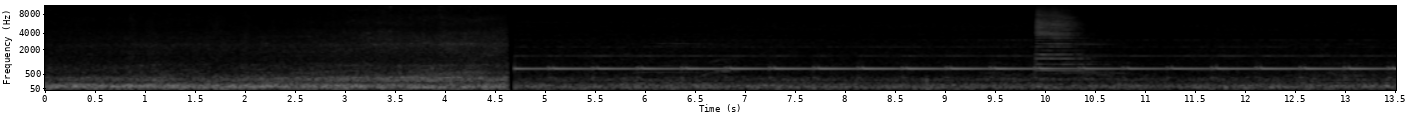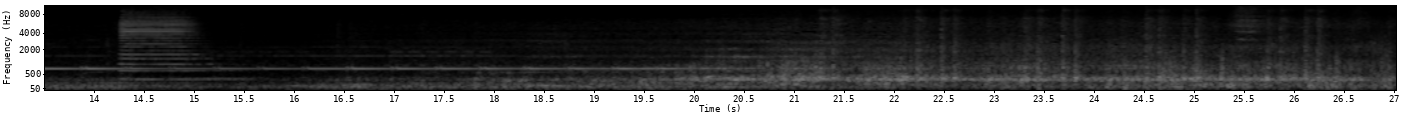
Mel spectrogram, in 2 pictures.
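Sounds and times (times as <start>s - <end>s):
street traffic rumble: 0.0s - 27.0s
train horn: 4.7s - 20.5s.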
